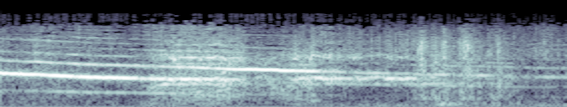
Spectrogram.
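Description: A police squad car siren wails loudly, a single steady tone gliding slowly downward in pitch, then easing off slightly toward the end, with no voices.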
